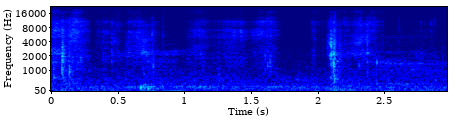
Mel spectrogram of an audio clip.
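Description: Notebook paper torn by hand at one end, giving faint, close ripping and rustling in short bursts, with a sharper tear near the end.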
